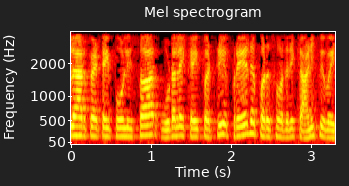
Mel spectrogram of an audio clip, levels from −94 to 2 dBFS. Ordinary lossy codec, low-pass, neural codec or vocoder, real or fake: none; 3.6 kHz; none; real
